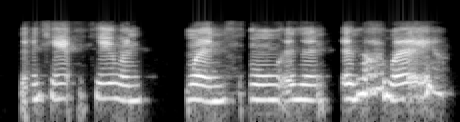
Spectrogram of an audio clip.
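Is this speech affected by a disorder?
Yes: pompe disease.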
